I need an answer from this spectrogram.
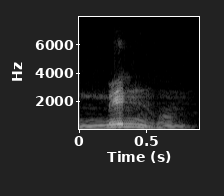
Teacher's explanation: جب بھی حروف حلقی کا کوئی حرف آ جائے گا وہاں پر اخفا کی آواز پیدا نہیں ہوگی، نون کو پورا پڑھنا ہے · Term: اظہار حلقی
